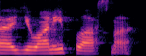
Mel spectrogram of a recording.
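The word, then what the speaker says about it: Juhani Pallasmaa: the phenomenology question sure it's uh yuani plasma and his first name is spelled j-u-h-a-n-i and last name is p-a-l-l-a-s-m great and then there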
